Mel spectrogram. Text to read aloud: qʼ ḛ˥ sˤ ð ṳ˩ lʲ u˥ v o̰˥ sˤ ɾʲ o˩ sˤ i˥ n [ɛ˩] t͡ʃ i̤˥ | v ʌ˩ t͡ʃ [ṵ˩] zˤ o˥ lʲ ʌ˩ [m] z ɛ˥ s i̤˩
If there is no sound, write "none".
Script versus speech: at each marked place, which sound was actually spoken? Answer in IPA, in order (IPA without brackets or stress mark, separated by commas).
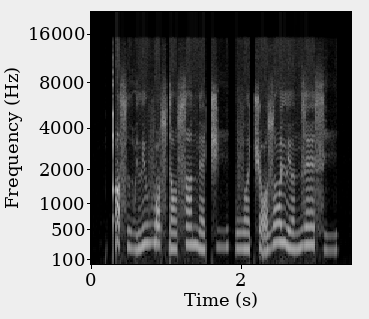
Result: ɛ˩, o̰˩, n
